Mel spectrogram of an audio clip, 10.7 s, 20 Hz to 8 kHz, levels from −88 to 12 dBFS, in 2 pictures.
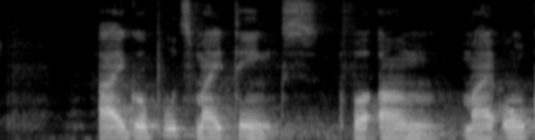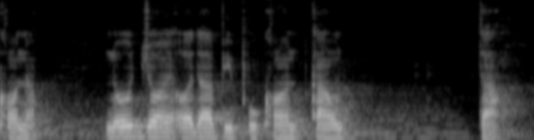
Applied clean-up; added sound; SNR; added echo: none; none; none; reverberation time 1.0 s.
